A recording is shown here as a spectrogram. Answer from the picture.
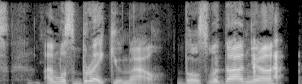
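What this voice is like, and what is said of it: Poor put-on Russian accent. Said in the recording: “Russian accent ... did a very poor Russian accent”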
